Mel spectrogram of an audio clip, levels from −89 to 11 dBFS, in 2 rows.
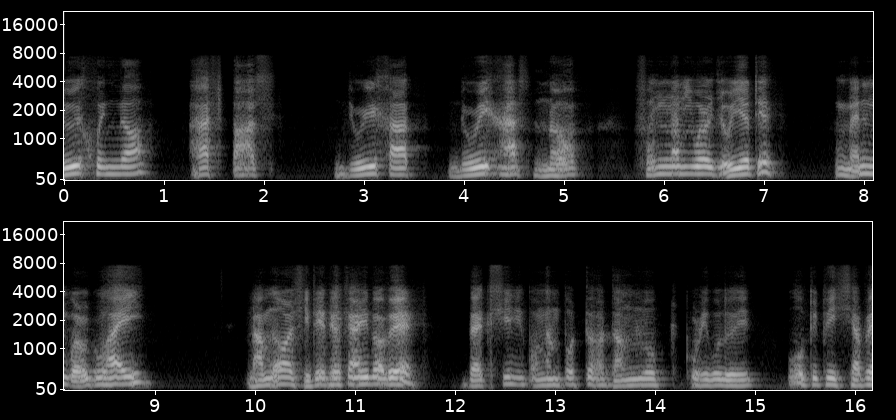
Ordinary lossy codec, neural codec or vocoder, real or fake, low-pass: none; codec, 16 kHz, 0.5 kbps, FunCodec, trained on Chinese and English, 25 frames a second; fake; none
